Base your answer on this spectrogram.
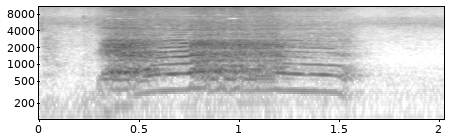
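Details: Batur Merino sheep at the birth of two lambs, giving one clear, sustained bleat of about a second and a quarter. The tone is steady and richly harmonic, wavering slightly before fading out.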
